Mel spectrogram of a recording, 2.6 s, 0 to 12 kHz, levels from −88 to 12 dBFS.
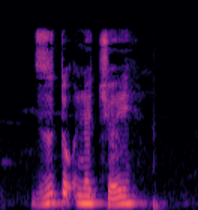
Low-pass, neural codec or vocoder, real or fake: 7.2 kHz; none; real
